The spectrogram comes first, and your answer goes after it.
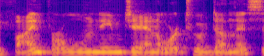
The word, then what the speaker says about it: Jan Oort: Blocka Delator says, you pronounce Jan Oort correctly. Well, that's because I know what to do with a J when it's coming from most Germanic-speaking countries, other than, like the English-speaking ones.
